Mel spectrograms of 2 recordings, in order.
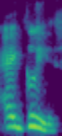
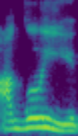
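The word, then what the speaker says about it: ugly: Vaart muka itu bukan eglis Allah Agung bacanya oi Iya jelek aku woi jelek a friendly atau buruk-buruk juga boleh bacanya Agli gitu ya bukan egli salah I Max estival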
